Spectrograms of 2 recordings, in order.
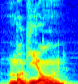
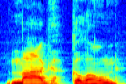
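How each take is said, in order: First: The name is said the native, original way. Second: The name is said the Anglicized, outsider way. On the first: This is how the name is really pronounced. The speaker calls it right. "it's actually pronounced um" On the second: This is how outsiders pronounce the name. The speaker calls it wrong. "but the Caucasian pronounce it"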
